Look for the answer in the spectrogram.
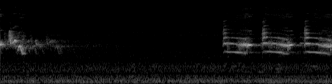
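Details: Mockingbird singing at 2 a.m. in July: a brief slurred note, a pause, then three loud harsh, raspy repeated notes.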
